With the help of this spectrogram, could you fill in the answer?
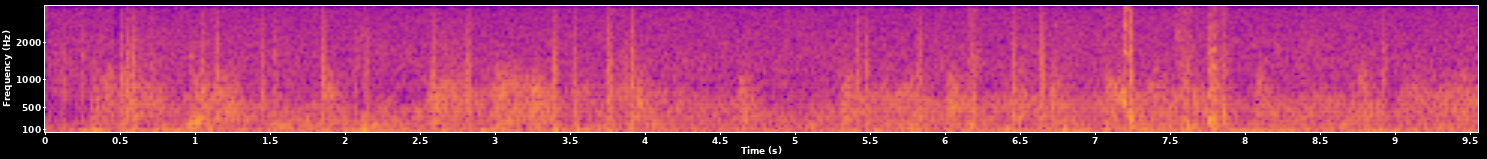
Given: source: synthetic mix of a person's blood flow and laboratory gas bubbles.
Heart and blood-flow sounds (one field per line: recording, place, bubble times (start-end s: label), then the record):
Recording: Doppler ultrasound of blood flow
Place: subclavian vein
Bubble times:
6.12-6.21 s: bubbles
6.46-6.52 s: bubbles
7.04-7.89 s: bubbles
From the record:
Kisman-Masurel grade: 212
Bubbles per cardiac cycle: several, 3 to 8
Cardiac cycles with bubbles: 1 to 10%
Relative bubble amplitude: moderate (0.250 to 0.450)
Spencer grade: 1 (occasional bubble signal discernible with the cardiac motion signal, with majority of cardiac periods free of bubbles)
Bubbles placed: anywhere in the cardiac cycle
